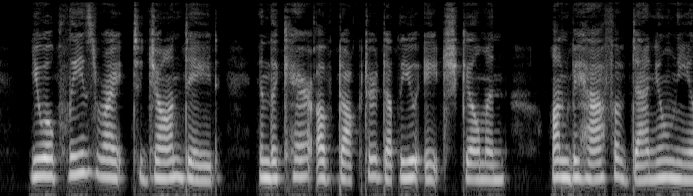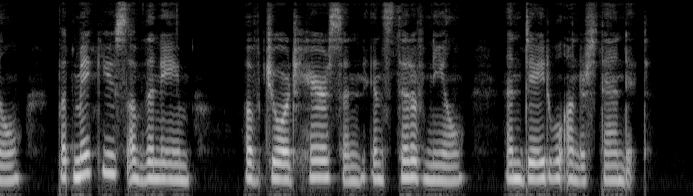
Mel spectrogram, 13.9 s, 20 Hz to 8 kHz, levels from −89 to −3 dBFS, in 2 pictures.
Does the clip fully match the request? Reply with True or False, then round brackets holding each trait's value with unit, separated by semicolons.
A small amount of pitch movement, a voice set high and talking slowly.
False (2.1 semitones; 205 Hz; 155 wpm)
